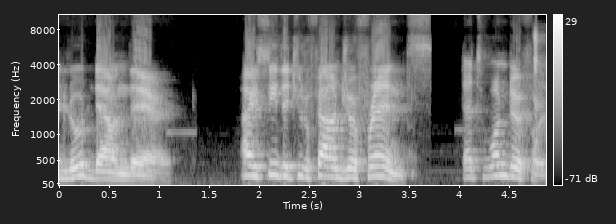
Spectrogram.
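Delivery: calling out, projected downward. The dwarven vampire pokes his head down a 100-foot drop and yells down to you. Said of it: "he yells down to you".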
